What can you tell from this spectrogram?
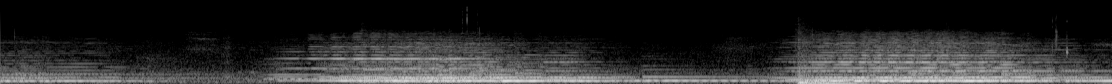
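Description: Live chamber ensemble of flute, cello and harp playing slow, held notes that swell and fade: the music thins out about two seconds in, builds again, and comes back strongly about eight seconds in with a low thump.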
